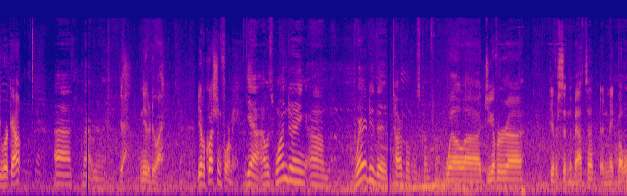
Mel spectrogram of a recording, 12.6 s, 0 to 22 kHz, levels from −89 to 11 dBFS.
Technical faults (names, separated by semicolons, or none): gap at a join of encoded pieces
